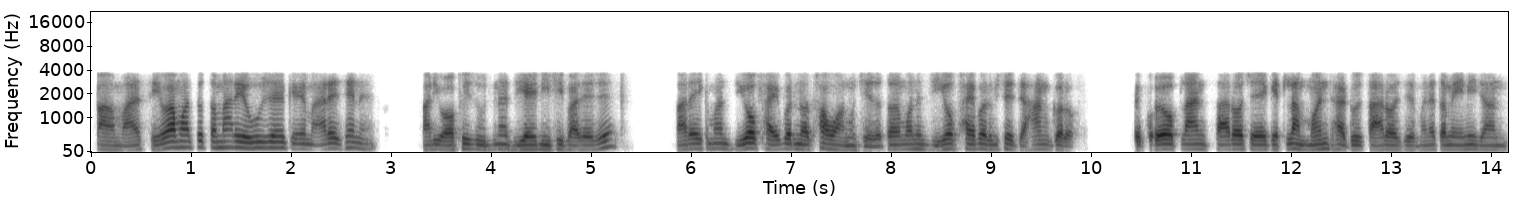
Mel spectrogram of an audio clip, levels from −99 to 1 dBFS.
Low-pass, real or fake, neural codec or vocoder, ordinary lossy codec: 3.6 kHz; fake; codec, 24 kHz, 0.9 kbps, DualCodec; none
